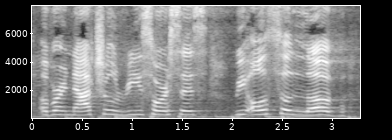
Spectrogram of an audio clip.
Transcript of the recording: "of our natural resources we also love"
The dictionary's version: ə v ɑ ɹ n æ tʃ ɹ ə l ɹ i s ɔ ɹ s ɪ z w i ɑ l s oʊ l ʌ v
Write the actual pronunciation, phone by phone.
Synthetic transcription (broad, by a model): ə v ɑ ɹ n æ tʃ ɹ ə l ɹ i s ɔ ɹ s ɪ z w i ɑ l s oʊ l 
